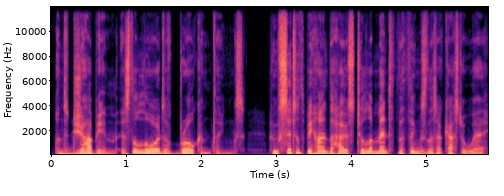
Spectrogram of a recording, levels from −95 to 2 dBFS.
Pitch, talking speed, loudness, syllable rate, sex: 135 Hz, 215 wpm, -16 LUFS, 5.5 syllables/s, male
